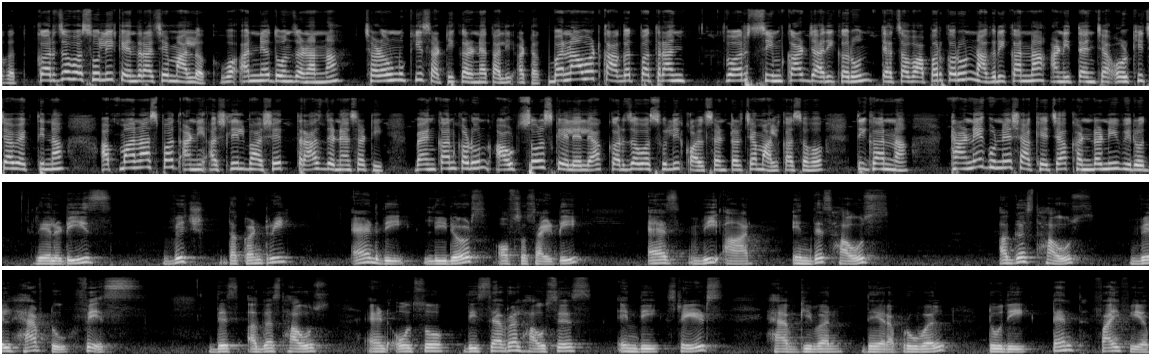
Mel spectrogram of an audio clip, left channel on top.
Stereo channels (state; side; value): different; both; correlation 0.01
